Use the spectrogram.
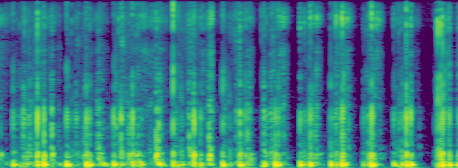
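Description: Long pointed nails scratch rapidly over a flat red crocodile-textured leather wallet, producing a quick series of short, dull rasping strokes. The sound is heavy and low with little brightness, each stroke dying away almost at once.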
